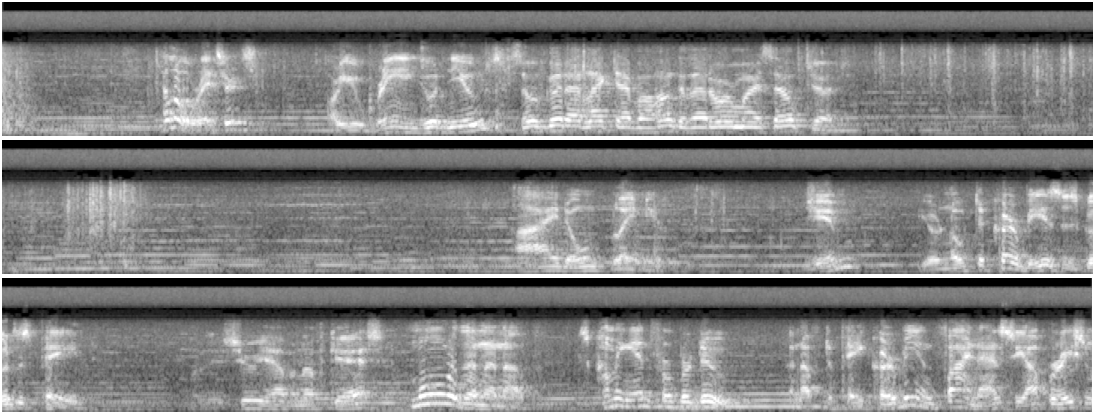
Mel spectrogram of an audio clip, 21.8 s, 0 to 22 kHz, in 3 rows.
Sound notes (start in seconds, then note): 5.2 paper rustling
